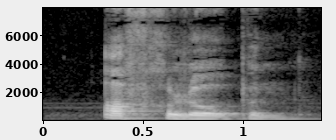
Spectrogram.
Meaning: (adjective) 1. last, past 2. finished, ended; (verb) past participle of aflopen
- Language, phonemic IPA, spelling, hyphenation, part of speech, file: Dutch, /ˈɑfxəˌloːpə(n)/, afgelopen, af‧ge‧lo‧pen, adjective / verb, Nl-afgelopen.ogg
